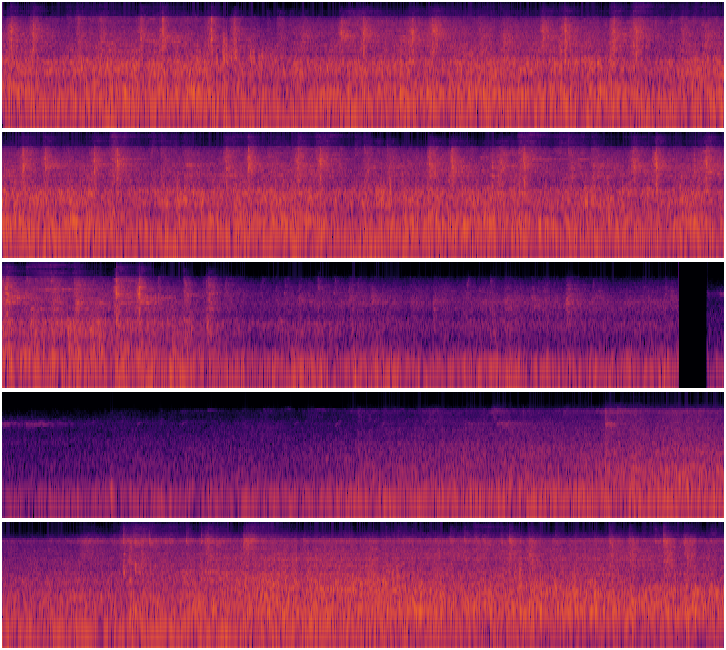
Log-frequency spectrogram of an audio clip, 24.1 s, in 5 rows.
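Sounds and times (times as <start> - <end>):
train wheels clacking over rail joints: 0.0 - 13.6, 19.8 - 24.0.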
